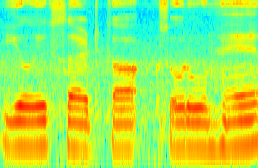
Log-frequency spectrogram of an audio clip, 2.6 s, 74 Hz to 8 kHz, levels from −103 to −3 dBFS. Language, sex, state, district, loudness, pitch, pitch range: Hindi, male, Uttar Pradesh, Muzaffarnagar, -23 LUFS, 135 Hz, 130-140 Hz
